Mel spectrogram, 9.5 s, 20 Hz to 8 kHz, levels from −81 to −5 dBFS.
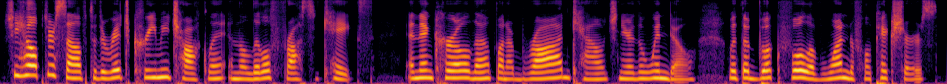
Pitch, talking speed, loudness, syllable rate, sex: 235 Hz, 195 wpm, -19 LUFS, 5.3 syllables/s, female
